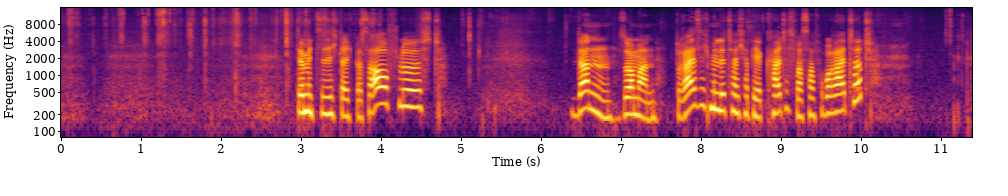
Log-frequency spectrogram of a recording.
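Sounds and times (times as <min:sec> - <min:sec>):
dye tablet being crushed between two sheets of paper: 0:00.0 - 0:04.2, 0:05.0 - 0:05.4
speech: 0:03.0 - 0:04.8, 0:06.4 - 0:10.3.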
